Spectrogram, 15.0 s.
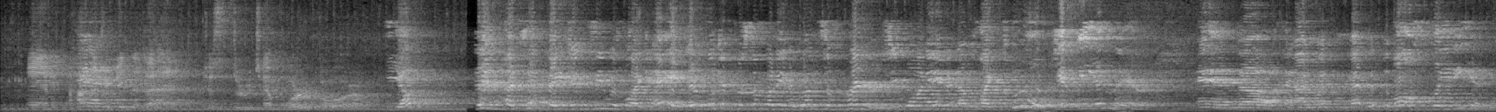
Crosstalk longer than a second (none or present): none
